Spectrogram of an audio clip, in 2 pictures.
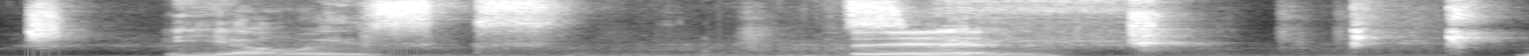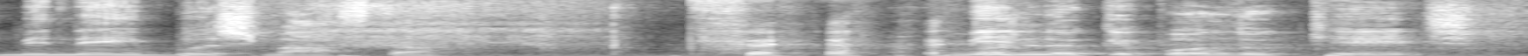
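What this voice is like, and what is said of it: Poor put-on Jamaican accent. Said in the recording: “That was a horrible Jamaican accent.”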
